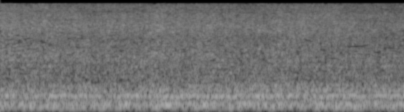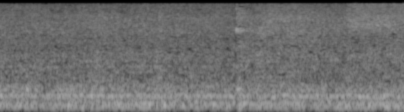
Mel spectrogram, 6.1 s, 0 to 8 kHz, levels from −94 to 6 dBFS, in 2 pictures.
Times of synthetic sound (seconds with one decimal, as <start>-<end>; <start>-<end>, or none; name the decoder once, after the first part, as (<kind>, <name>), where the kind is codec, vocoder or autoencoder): none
